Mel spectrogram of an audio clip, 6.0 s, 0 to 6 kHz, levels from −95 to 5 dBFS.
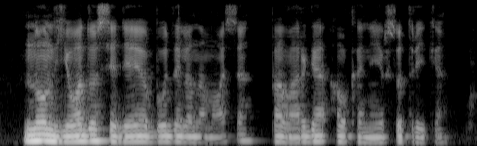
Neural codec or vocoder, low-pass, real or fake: none; 5.4 kHz; real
